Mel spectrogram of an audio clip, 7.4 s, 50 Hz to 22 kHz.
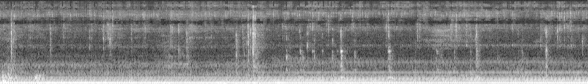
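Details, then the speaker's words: Top Fin Indulge 3-gallon aquarium filter, under a month old, noisy for two days even after cleaning: steady low pump hum with irregular faint ticks and gurgles while water flows. Cause unclear. "are you guys okay with the noises that you're hearing"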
